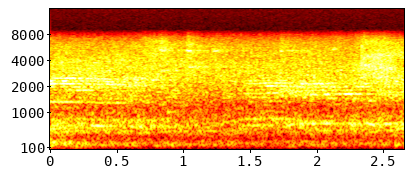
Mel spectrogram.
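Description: Sheep at a junior breeding sheep show at the Ohio State Fair, bleating amid constant crowd and barn noise, with low voices underneath.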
